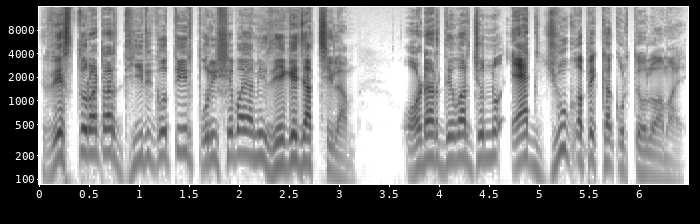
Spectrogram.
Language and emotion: Bengali, angry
